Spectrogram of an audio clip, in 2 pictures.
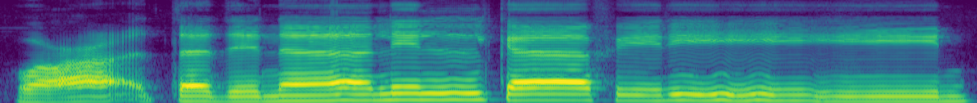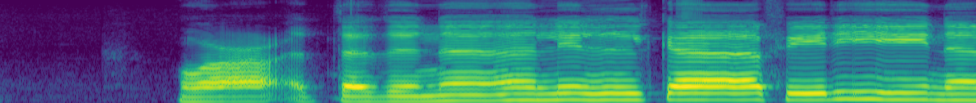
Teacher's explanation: را زیر کی وجہ سے باریک بھی پڑھا جائے گا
